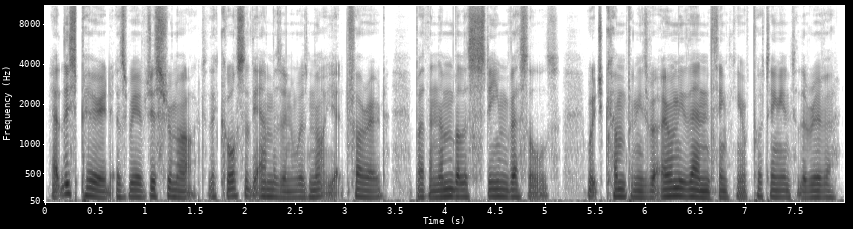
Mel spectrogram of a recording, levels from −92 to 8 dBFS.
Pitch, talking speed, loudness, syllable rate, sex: 115 Hz, 250 wpm, -19 LUFS, 7.1 syllables/s, male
